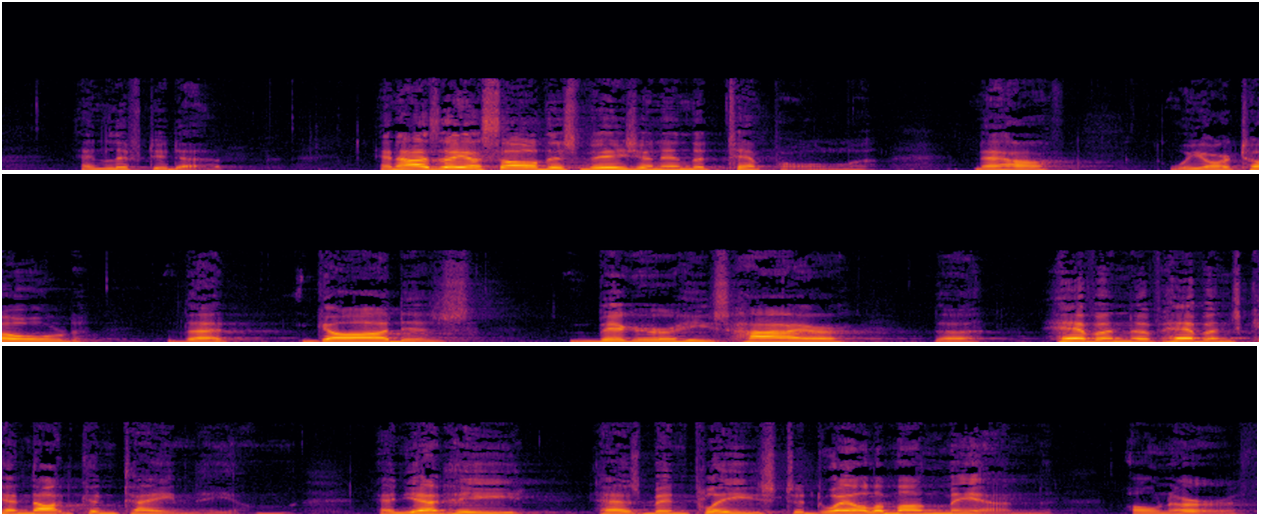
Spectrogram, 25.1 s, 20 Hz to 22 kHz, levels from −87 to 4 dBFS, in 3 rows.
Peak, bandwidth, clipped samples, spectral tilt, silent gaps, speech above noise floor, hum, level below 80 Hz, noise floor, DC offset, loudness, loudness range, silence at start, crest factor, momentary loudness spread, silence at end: -4 dBFS; 12 kHz; under 0.1%; -6.5 dB/octave; none; 43 dB; none; -72 dBFS; -65 dBFS; under 0.1%; -22 LUFS; 6 LU; 0.55 s; 20 dB; 21 LU; 0.15 s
